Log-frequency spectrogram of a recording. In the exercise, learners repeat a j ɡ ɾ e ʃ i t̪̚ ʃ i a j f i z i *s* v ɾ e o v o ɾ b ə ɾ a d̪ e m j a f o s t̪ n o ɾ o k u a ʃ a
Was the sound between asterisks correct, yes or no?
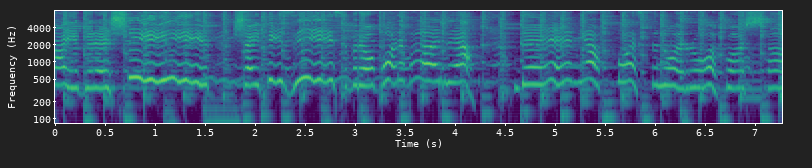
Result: yes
